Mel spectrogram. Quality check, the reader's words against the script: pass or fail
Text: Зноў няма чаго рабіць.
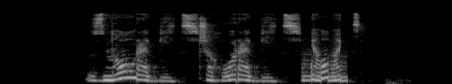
fail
